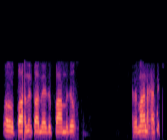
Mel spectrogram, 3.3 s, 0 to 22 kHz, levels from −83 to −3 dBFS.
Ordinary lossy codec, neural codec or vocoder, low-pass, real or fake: MP3, 32 kbps; none; 3.6 kHz; real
